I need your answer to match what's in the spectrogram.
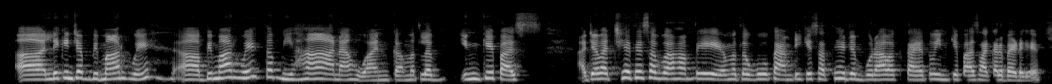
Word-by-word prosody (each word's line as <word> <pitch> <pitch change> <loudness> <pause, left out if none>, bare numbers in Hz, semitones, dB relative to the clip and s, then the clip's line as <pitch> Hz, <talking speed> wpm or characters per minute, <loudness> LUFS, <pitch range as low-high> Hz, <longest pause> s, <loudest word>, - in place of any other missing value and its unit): अ, 225 +1 +4
लेकिन 275 +4 +3
जब 300 -1 +3
बीमार 255 +2 +2
हुए 250 -2 -1 0.3
अ, 225 0 +2
बीमार 290 +4 +3
हुए 305 +3 +2
तब 330 -3 -1
यहाँ 240 +2 +1 0.2
आना 220 -2 0
हुआ 190 0 -2
इनका 205 +1 -5
मतलब 220 +1 -3 0.2
इनके 255 +4 +1
पास। 215 0 -1 0.6
अ, - - 0
जब 250 +1 +2
अच्छे 260 +4 +1
थे 305 0 +2
सब 295 -2 0
वहाँ 255 -1 +1
पे 255 -4 +3
मतलब 235 0 -3
वो 245 0 +2
फैमिली 235 0 -1
के 250 +1 -1
साथ 245 -2 -3
थे 275 - +1
जब 250 -3 -1
बुरा 225 +1 0
वक़्त 225 0 -8
आया 215 -1 0
तो 245 +3 -5
इनके 230 -1 -3
पास 210 +1 -1
आकर 215 +1 0
बैठ 195 -2 +2
गए। 185 - -4
240 Hz, 220 wpm, -22 LUFS, 220-260 Hz, 0.6 s, अ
